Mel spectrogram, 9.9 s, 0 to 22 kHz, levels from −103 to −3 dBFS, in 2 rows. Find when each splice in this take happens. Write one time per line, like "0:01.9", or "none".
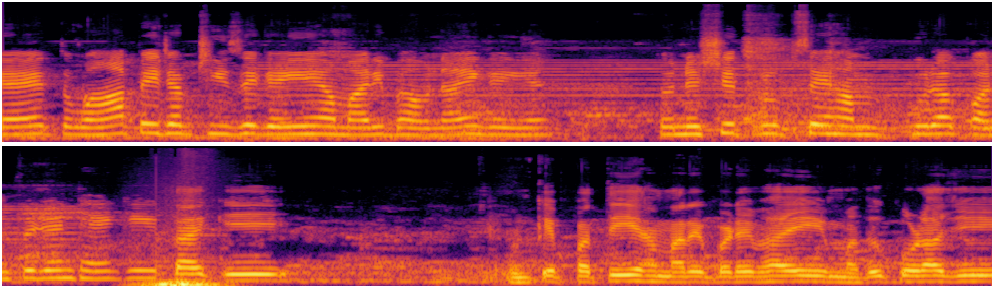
0:05.7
